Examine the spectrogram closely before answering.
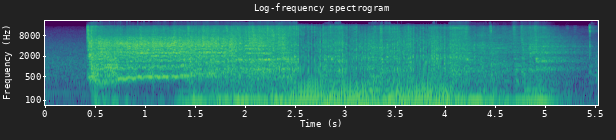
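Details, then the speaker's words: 1977 Pontiac Firebird, overhauled Pontiac 350 small block after correcting the firing order, ignition timing retarded, suspected vacuum leak: catches after cranking, runs ragged for a few seconds, then sags and dies. "Adjust the timing a little bit. >> It sounds better. >> Yeah, way better."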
